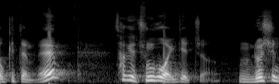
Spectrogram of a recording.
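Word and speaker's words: 魯迅: 루신 같으면 옛날 노신 근대 소설가 있잖아요. 그걸 루신이라고 하잖아요. 원래 발음대로. 원래 그 사람이 저수르원인데 주수원인데 원래 발음대로 발음해줘야 돼. 루신이라고 해야 돼.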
